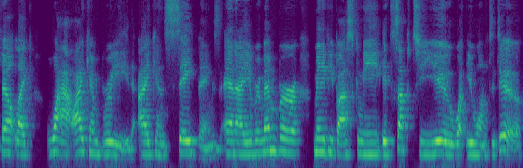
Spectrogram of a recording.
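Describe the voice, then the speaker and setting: A woman from Japan whose first language is Japanese, a startup founder speaking earnestly and haltingly on a remote video call. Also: mid-range voice, a bit bright. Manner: earnest, halting, laughs easily. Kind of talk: virtual keynote conversation.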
